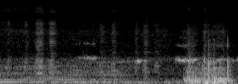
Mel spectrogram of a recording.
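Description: A car pulling away across a parking lot, its engine and tyres heard faintly, then a sudden louder noise near the end.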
